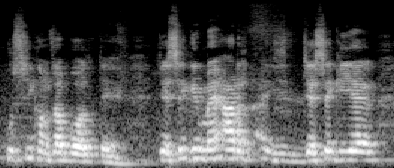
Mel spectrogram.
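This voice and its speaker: A woman's voice: mid-range voice, brisk. A woman teacher leading a classroom grammar lesson, asking questions over and over and having pupils repeat answers. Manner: repetitive call-and-response questioning. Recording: voice distant from the mic.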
